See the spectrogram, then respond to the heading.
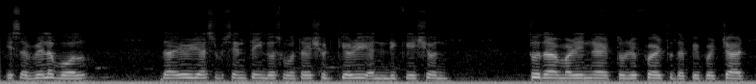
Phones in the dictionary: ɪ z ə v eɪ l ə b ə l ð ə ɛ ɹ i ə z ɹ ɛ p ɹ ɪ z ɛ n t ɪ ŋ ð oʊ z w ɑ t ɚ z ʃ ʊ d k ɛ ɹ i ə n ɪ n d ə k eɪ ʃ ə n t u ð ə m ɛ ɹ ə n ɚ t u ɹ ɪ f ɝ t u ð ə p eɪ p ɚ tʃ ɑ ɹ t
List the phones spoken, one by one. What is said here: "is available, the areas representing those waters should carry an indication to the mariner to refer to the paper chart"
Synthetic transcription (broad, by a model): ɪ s ə v eɪ l ə b ə l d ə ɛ ɹ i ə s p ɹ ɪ s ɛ n t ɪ ŋ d oʊ s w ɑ t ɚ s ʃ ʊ d k ɛ ɹ i ə n ɪ n d ə k eɪ ʃ ə n t u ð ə m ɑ ɹ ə n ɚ t u ɹ ɪ f ɝ t u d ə p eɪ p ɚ tʃ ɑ ɹ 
